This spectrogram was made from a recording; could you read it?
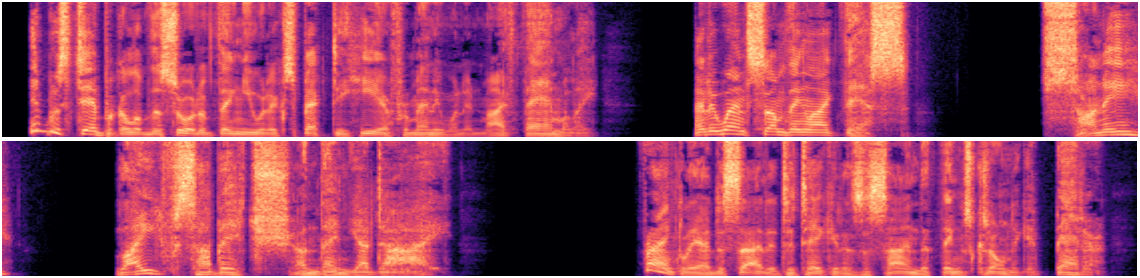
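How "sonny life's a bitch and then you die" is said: heavy Irish brogue, slow, laid on thick. Quoting the mother's bit of family wisdom, in a thick Irish brogue. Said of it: "in her thick Gaelic brogue".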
